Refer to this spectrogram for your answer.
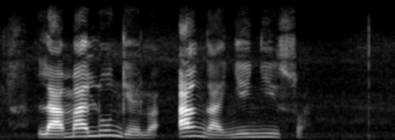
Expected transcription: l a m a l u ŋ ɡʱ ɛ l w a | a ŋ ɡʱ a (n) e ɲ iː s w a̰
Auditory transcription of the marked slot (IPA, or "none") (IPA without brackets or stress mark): ɲ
